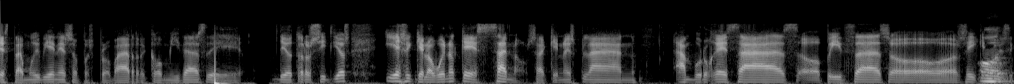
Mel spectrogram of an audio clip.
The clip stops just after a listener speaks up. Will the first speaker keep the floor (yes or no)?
no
